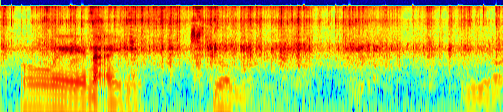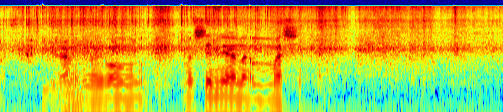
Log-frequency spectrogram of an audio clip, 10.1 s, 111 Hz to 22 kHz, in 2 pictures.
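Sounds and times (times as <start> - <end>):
person speaking: 0.2 - 3.0, 4.6 - 8.2.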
